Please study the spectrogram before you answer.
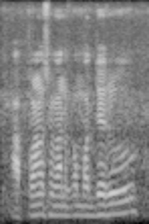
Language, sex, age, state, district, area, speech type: Odia, male, 60+, Odisha, Sundergarh, urban, spontaneous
